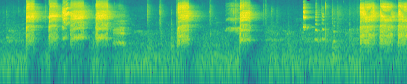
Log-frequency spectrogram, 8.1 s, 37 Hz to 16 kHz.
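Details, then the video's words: Harsh, grating screeches from rainbow lorikeets on a balcony, delivered in irregular loud bursts of varying length, some clustered closely, with quieter gaps between. "Balcony Birds EPISODE 1: Rainbow Lorikeets"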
